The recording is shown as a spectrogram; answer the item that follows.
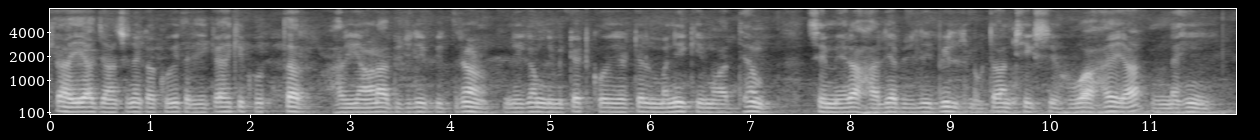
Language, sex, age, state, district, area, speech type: Hindi, male, 45-60, Uttar Pradesh, Ayodhya, rural, read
